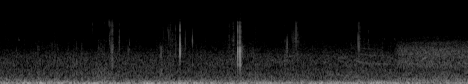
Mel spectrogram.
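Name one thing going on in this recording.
Footsteps crunch on a gravel path.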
